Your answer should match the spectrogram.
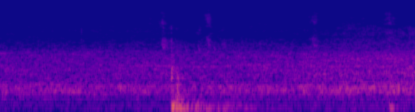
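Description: Steady arena court ambience with a single thud of a basketball on the hardwood court a little under a second in.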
